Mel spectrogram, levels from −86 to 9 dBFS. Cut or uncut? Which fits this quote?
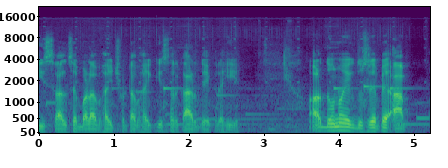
uncut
